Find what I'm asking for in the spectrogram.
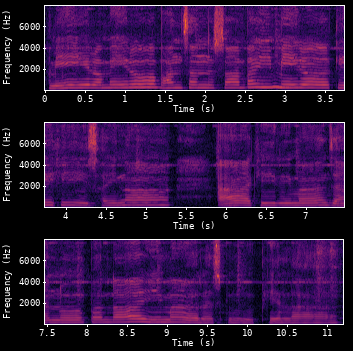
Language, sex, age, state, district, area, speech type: Nepali, female, 60+, West Bengal, Jalpaiguri, rural, spontaneous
